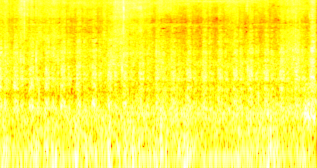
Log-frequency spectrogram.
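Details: A docile pet American Pit Bull Terrier from Maceió, Alagoas, Brazil panting quietly: soft breathy huffs at roughly two to three per second, uneven in rhythm, over a low steady background rumble.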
